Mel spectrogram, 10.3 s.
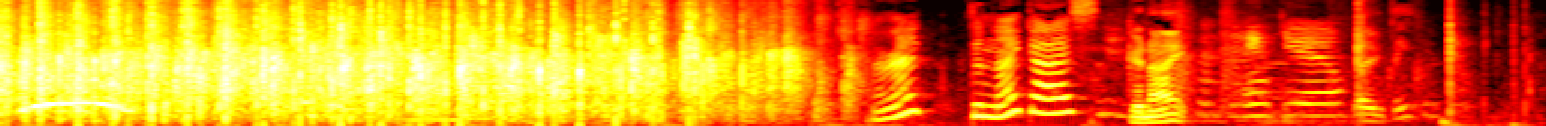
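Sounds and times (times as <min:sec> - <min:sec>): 
audience applause: 0:00.0 - 0:05.8
speech: 0:06.5 - 0:09.7.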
